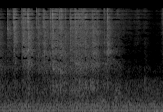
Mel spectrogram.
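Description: Faint rustling and crinkling of parchment paper being peeled back from a freshly baked loaf.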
